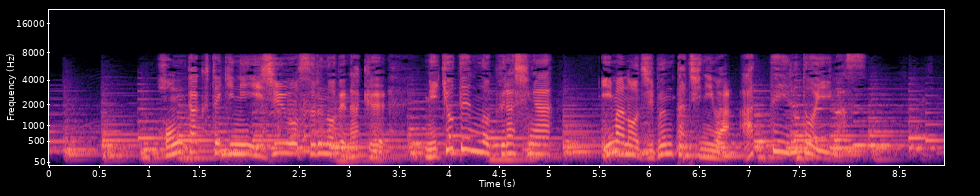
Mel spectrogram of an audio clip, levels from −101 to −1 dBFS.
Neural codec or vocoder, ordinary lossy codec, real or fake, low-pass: none; none; real; none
